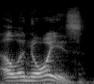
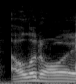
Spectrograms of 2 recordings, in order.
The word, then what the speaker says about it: Illinois: Or is it Illinois? Don't say it like that. Illinois.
